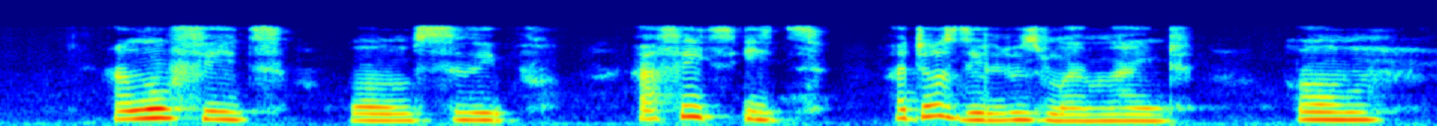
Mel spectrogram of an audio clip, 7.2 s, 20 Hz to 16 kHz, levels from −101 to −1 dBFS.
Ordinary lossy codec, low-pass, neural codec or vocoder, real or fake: none; 7.2 kHz; codec, 16 kHz, 4 kbps, FunCodec, trained on LibriTTS, 50 frames a second; fake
